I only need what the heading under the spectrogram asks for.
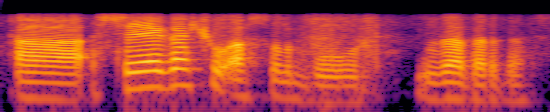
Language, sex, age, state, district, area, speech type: Kashmiri, male, 30-45, Jammu and Kashmir, Kulgam, rural, conversation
